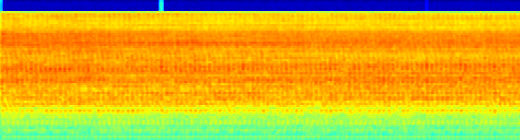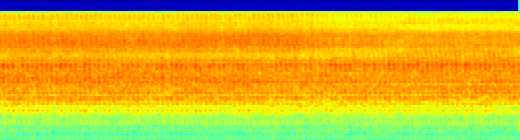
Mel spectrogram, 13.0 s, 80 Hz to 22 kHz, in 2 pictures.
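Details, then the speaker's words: 2018 Honda XRE 300 with 7,229 km: a fast, fairly regular knock, about three per second, over a bright rattly idle. Owner likens it to a connecting-rod knock but lower; cause unconfirmed. "é um é tipo que estão batendo ensaio pra quem é o mecânico vai conhecer o tipo soaria de biela também só com muito mais baixo quando está no começo vou ligar aqui pra vocês verem a zoada"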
